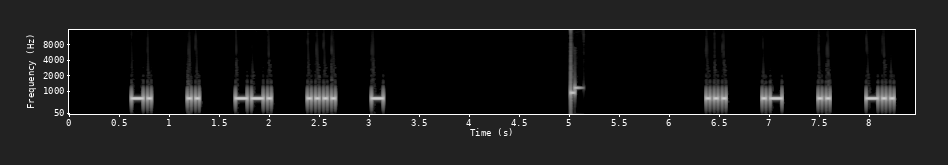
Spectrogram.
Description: Morse code, heard as a keyed tone, about 30 wpm, spaced as for 17 wpm, 700 Hz. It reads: NIGHT SAID
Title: 3x Character Spacing - Top 300 Words - 30wpm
